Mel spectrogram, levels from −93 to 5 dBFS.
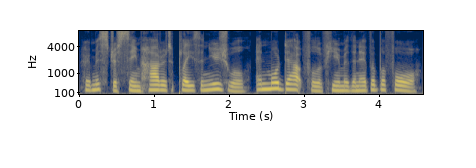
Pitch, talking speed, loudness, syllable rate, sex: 180 Hz, 210 wpm, -17 LUFS, 6.0 syllables/s, female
